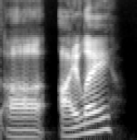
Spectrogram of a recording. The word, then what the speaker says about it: Islay: Because it's everywhere in Scotland, or at least on the island of, oh, I'm gonna butcher the name of this, Islay.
